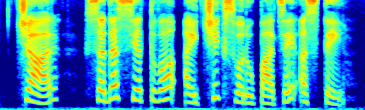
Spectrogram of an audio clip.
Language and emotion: Marathi, neutral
